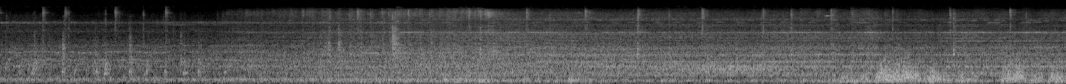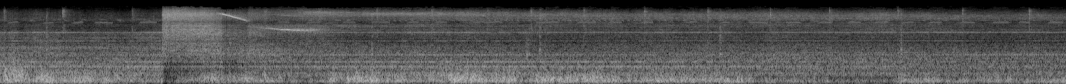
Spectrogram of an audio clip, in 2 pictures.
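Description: Diesel-hauled freight train rolling slowly past, with the locomotives' engines running and steel wheels running on the rails. About twelve seconds in there is a sudden loud hiss with a falling whistle-like tone, lasting about a second.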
